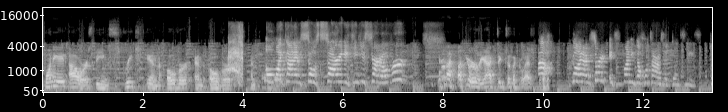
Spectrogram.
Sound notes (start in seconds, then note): 3.6 sneeze; 7.7 laughing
